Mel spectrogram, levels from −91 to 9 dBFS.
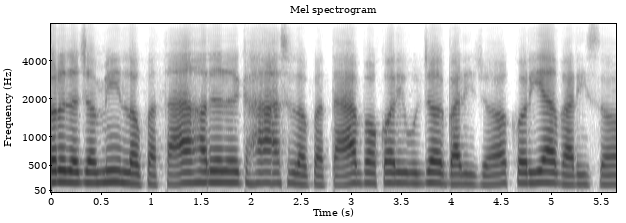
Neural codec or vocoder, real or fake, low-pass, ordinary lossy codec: codec, 16 kHz, 0.3 kbps, FocalCodec; fake; none; none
